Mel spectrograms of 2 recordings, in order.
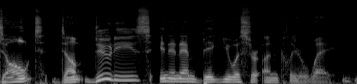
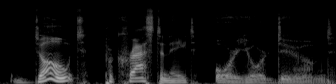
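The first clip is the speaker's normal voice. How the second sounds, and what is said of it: Deep voice. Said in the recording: “That's a good deep voice”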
